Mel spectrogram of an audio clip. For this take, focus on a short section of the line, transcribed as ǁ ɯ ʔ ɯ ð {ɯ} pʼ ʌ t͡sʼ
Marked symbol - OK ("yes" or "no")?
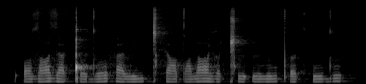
no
